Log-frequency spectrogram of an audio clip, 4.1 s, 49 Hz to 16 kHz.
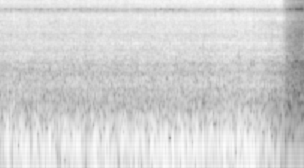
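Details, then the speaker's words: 1979 Camaro V8 at low idle with valve covers off, just after the old rocker arms that were hurting the motor were replaced with new ones: a deep, lumpy burble with no tapping or clatter. The valvetrain sounds quiet and healthy. "So, go ahead and put her down. That sounds really good, especially in the back."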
